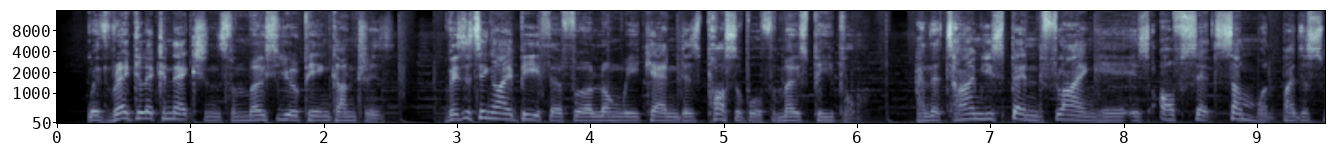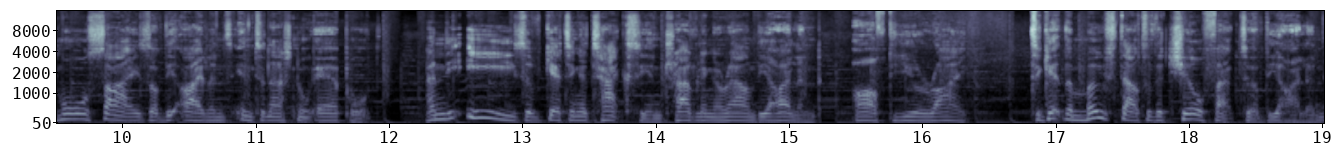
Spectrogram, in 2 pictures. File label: Documentary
